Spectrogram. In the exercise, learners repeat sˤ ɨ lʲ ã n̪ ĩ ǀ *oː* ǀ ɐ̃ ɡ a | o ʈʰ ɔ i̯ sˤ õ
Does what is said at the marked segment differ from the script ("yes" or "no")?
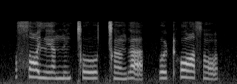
no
